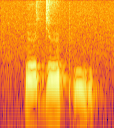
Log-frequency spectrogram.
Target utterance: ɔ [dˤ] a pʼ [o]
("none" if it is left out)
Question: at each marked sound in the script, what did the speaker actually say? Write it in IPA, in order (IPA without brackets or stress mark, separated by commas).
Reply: dˤ, o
